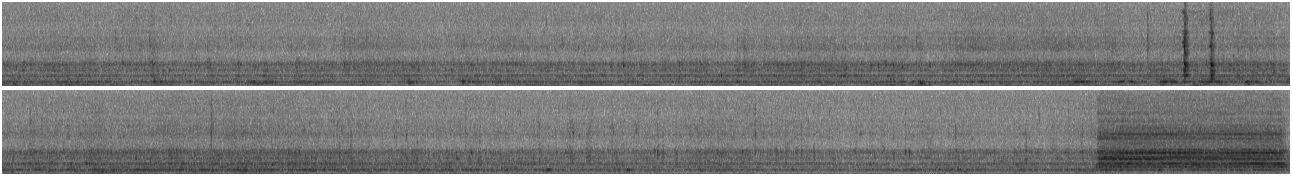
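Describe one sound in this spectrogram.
Underwater, a muffled rumble of water and splashing goes on steadily.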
